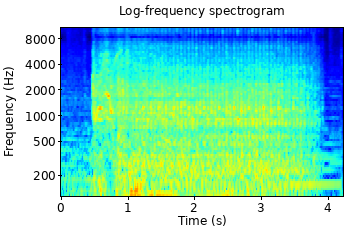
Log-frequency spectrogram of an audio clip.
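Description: An overhauled Isuzu 4HG diesel engine cranks and catches, then runs at a steady, loud, clattering idle close by before easing off slightly.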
